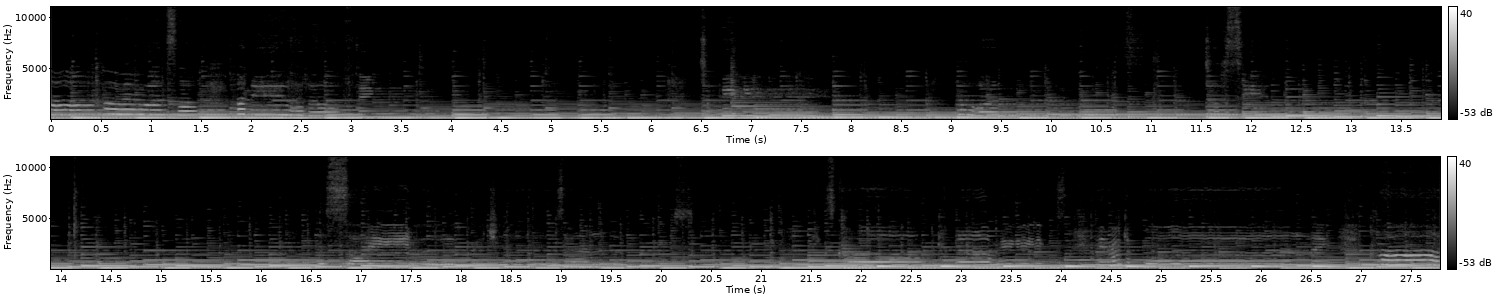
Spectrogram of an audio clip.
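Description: Concert pedal harp played with both hands: plucked notes and chords over a repeating low bass figure, with evenly spaced plucked accents near the end. A woman's voice sings along over the harp at moments, most clearly near the start.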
